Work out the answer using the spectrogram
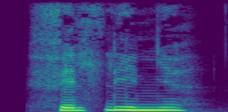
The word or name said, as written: feltlinje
